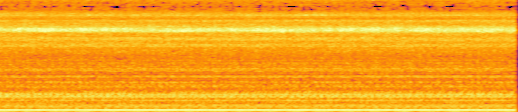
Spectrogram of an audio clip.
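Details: One of three real nebulizers running: a steady, unbroken mechanical hum with a low drone and a constant airy hiss from the compressor.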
